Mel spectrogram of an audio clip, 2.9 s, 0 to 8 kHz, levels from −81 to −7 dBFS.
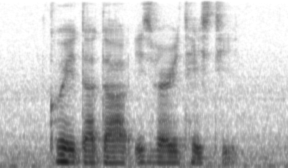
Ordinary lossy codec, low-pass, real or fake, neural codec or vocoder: none; none; real; none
